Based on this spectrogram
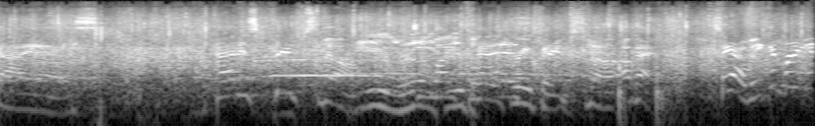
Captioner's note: audience applauding and cheering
